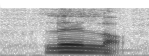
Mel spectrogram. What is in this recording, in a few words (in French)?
"lac", Jèrriais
